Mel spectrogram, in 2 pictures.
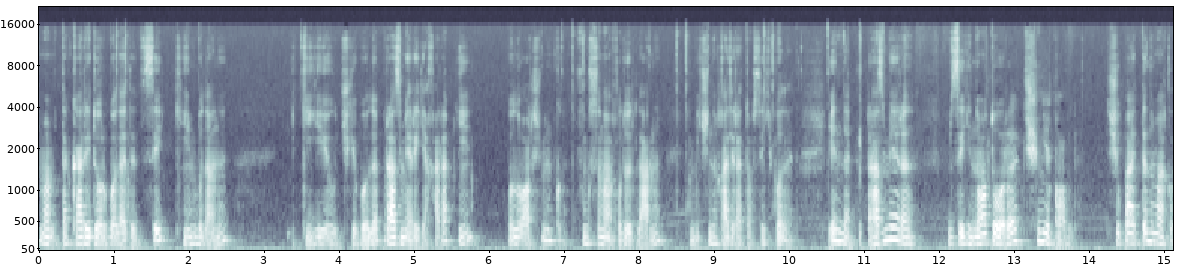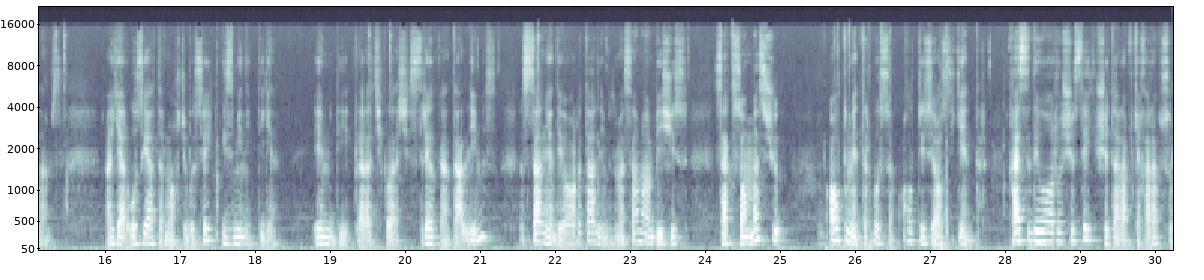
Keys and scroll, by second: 10.8 Escape, 25.7 KP_6, 25.8 KP_0, 27.1 Return.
